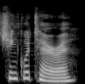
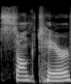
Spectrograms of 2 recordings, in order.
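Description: First: The name is said with an Italian pronunciation. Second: The name is said with a French pronunciation. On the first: The speaker calls it right. "I think it's Cinque Terre" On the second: The speaker calls it wrong. "I called it Sancterre forever because I assumed it was okay. French"

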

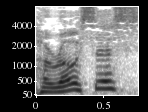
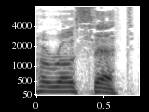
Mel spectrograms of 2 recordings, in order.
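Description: First: The word ends with an s sound. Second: The word ends with a t sound. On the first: This is the older form learned in childhood. "they taught me a lot of words that ended with an S sound" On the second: This is the form used nowadays. "now they end in a T sound"

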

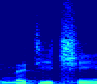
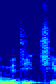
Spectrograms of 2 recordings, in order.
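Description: First: It is pronounced the posh, refined way. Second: It is pronounced the ordinary, everyday way.

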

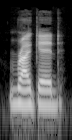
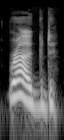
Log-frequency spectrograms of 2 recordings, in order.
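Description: First: The ed ending is its own extra syllable. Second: The ed ending is only a final consonant. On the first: "had the same unusual pronunciation of the suffix ed" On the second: "pronounced like most English words ending in ed"

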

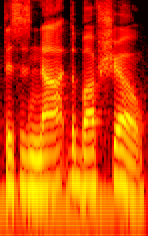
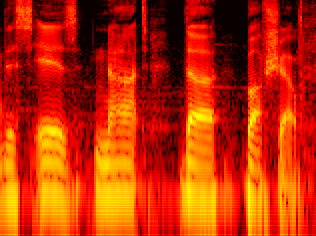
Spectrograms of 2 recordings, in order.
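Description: First: The phrase is said at a normal pace. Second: The phrase is said slowly and deliberately.

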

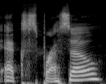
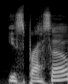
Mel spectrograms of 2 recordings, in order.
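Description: First: The word begins with an 'ex' sound. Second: The word begins with an 'es' sound. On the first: The speaker calls it wrong. "And I say espresso" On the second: The speaker calls it right. "instead of espresso"

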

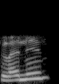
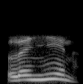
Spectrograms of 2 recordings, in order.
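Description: First: The n sounds hard, not palatalized. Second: The n sounds soft, like Spanish ñ. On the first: The speaker calls it wrong. "it's not" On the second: The speaker calls it right.

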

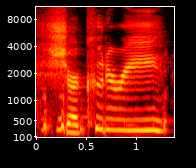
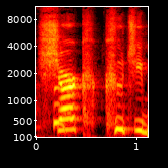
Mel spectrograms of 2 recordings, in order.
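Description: First: It is said with the ending koo-tuh-ree. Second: It is said like the words shark coochie. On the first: The speaker calls it right. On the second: The speaker calls it wrong.

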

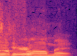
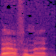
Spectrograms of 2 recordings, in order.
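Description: First: The ending rhymes with 'vomit'. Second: The ending does not rhyme with 'vomit'. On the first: The speaker calls it wrong. "I was saying it like vomit" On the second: The speaker calls it right. "which is the way to pronounce that"

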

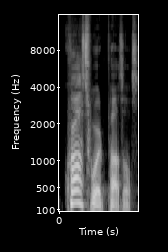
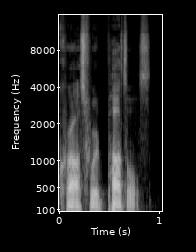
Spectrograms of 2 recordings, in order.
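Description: First: The stress falls on cross in crossword. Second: The stress falls on word in crossword. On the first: This is the way it is said today. "as opposed to crossword puzzles" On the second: This is the older way of saying it. "she went through her life calling them crossword puzzles"

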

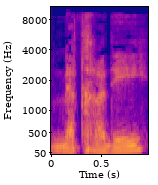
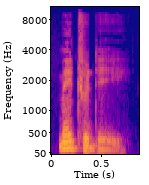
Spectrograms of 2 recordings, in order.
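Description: First: It is pronounced in a fancy French way. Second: It is pronounced in a plain American way. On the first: The speaker sounds sophisticated and distant. "you get fancy and say maître d'" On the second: The speaker sounds ordinary and relatable. "just say maître d' and just democratize yourself"

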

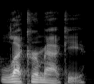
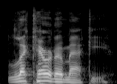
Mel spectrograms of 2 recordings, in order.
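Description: First: The name is said without the extra vowel. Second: The name is said with an extra vowel. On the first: The speaker calls it wrong. "it's not Lekkomäki" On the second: The speaker calls it right. "There's like an I in there that we weren't pronouncing before"

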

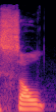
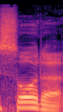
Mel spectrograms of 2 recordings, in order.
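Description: First: The word is said with an L sound. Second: The word is said without an L sound. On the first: "Americans say sold. They pronounce the L" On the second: "I say solder ... They pronounce the L and I don't"

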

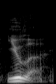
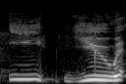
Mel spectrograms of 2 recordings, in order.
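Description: First: The word is said quickly and loosely. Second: The word is said slowly, each syllable articulated. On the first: The speaker knows the term well. "we would call it that a EULA" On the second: The speaker has never said the term before. "Like, you know, carefully"

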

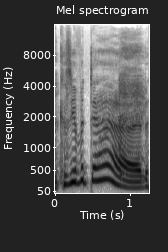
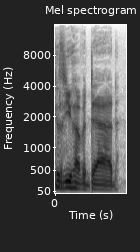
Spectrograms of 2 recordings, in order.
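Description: First: The tone sounds warm and friendly. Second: The tone sounds cold and insulting. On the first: The speaker calls it right. "Let me try that again" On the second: The speaker calls it wrong. "Why did that sound so insulting"

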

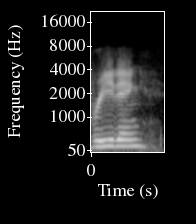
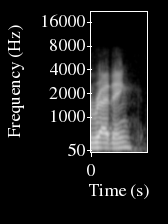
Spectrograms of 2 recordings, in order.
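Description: First: The name is said the way Ohioans would. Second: The name is said the local British way. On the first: "also known as Reading if you are from Ohio" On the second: "It's called Reading"

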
